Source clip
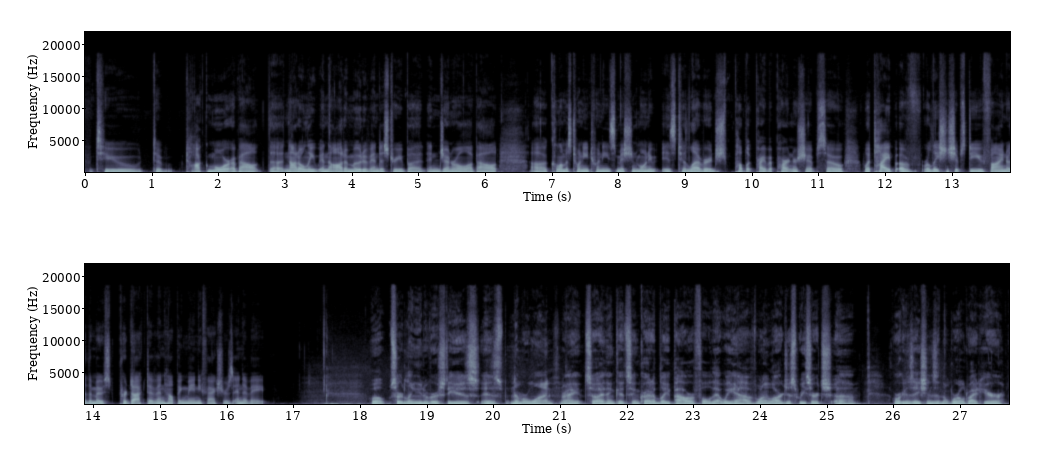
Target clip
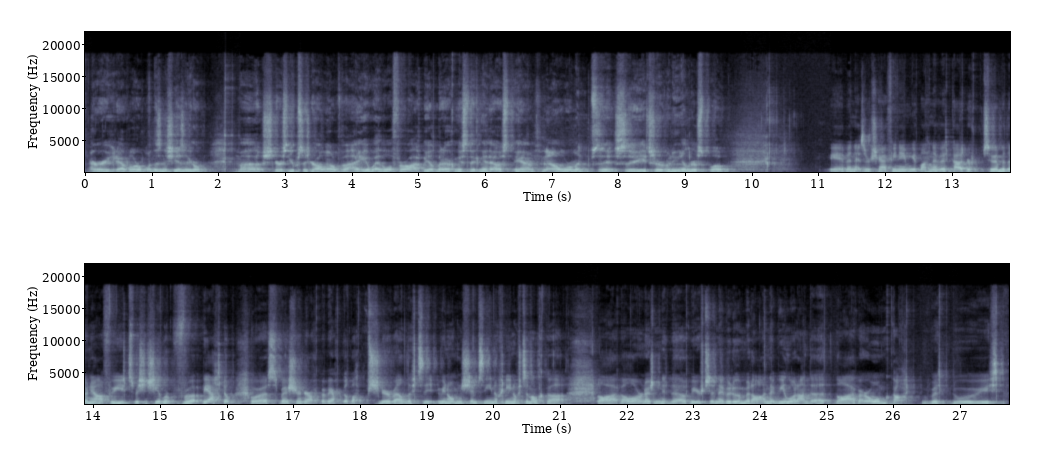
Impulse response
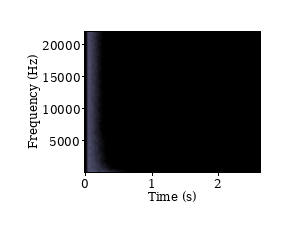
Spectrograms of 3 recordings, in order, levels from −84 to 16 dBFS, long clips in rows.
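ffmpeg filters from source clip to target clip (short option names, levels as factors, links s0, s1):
-filter_complex "[0:a]areverse,highpass=380,acompressor=threshold=0.0126:ratio=2.5,aecho=1:1:106|212|318|424:0.158|0.0634|0.0254|0.0101,asplit=2[s0][s1];[1:a]atrim=start_sample=2205[s2];[s1][s2]afir=irnorm=-1:irlink=0,volume=0.376[s3];[s0][s3]amix=inputs=2:normalize=0,alimiter=level_in=11.9:limit=0.891:release=50:level=0:latency=1,volume=0.891"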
